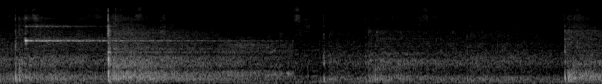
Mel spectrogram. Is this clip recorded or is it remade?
recorded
